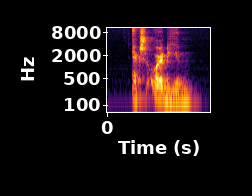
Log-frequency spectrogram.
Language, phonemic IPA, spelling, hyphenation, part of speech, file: Dutch, /ˌɛkˈsɔr.di.ʏm/, exordium, exor‧di‧um, noun, Nl-exordium.ogg
- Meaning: introduction, preface (to an essay or plea)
